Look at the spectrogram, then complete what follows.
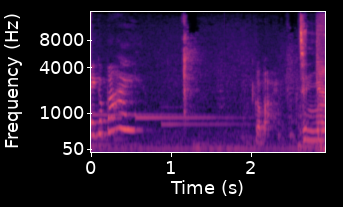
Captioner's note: kissing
